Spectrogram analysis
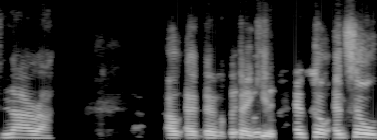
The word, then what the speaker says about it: Naira: I apologize in the pronunciation. No, with the N, it's Naira.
